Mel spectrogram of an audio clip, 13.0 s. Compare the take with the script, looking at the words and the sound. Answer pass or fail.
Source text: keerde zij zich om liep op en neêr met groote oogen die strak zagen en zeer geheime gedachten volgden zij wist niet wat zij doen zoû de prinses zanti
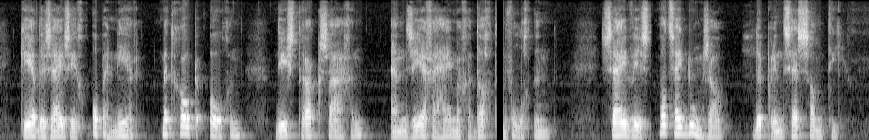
fail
